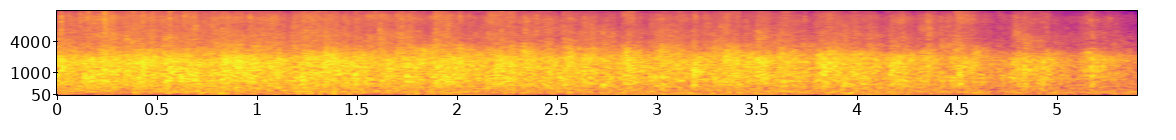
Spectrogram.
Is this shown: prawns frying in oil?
no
